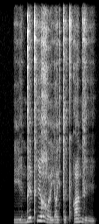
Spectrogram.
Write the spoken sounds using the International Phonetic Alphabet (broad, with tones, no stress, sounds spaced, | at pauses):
j i˨ n d e˦ tʰ i˦ ʁ ɵ˨ j ɐ˧ j t ɨ˨ t q e˦ n z i˨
